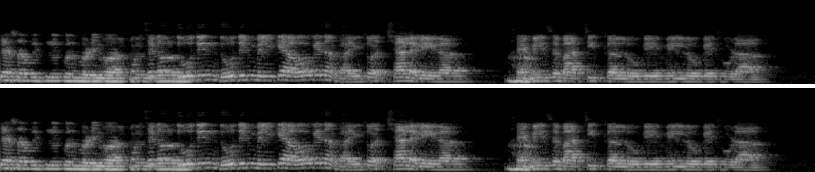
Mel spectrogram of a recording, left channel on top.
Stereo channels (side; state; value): both; identical; correlation 1.00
